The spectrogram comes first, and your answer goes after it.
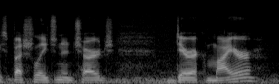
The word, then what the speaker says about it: Meyer: first from Deputy special agent in charge Derek Meyer it's uh pronounced Meyer it's spelled m ye R Derek is d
